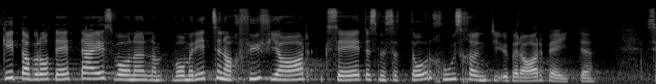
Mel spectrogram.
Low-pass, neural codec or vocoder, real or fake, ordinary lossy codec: 14.4 kHz; none; real; none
